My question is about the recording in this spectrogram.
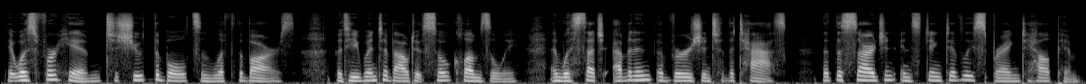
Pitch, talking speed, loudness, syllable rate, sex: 165 Hz, 195 wpm, -20 LUFS, 4.9 syllables/s, female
